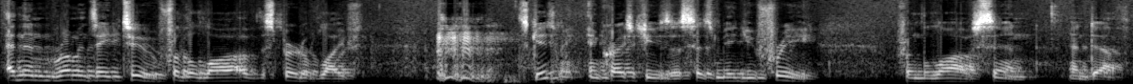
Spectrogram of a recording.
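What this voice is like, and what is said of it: Hoarse, fading voice. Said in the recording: “I'm losing my voice because I've been yelling, go Chiefs all week.”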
